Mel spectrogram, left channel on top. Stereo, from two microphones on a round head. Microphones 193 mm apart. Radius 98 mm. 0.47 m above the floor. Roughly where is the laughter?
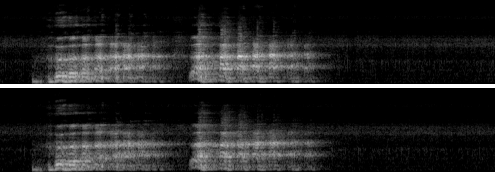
Centre.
